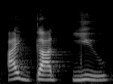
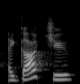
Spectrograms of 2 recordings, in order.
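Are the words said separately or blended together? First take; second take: separate; blended. First: Each word is said separately and fully. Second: The words are blended together into one unit. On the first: The speaker calls it wrong. "No, you don't say that" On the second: The speaker calls it right. "So you assimilate that pronunciation like that too"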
